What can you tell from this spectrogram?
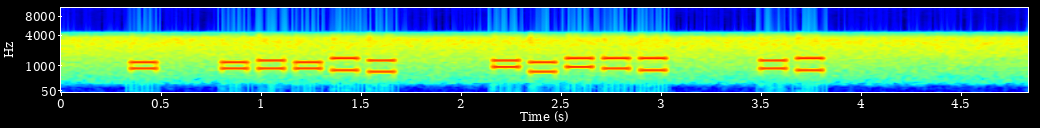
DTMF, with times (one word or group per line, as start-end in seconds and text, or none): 0.3-0.5 7
0.8-1.7 78762
2.2-3.0 01#96
3.5-3.8 86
